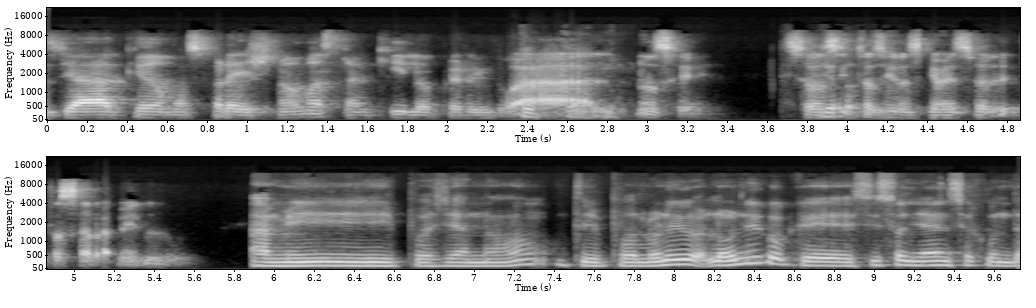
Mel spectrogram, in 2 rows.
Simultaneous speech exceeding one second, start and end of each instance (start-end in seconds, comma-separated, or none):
none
